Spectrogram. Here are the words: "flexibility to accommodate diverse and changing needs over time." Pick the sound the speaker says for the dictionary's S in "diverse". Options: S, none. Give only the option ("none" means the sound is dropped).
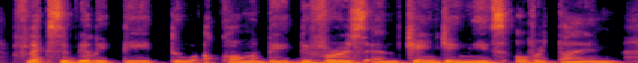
S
